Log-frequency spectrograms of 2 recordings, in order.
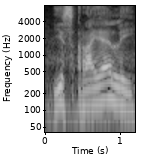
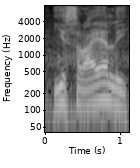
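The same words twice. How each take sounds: First: It is pronounced the Hebrew way, starting with 'yis'. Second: The same.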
